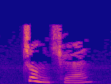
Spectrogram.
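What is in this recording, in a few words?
"政权", Mandarin Chinese; hsk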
